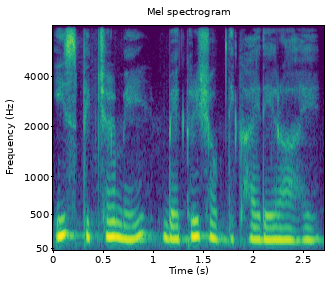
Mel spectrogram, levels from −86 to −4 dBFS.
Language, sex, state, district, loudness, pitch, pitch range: Hindi, female, Arunachal Pradesh, Papum Pare, -15 LUFS, 185 Hz, 165-205 Hz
